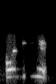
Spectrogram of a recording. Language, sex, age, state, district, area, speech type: Telugu, female, 18-30, Andhra Pradesh, Bapatla, urban, conversation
